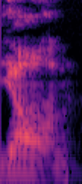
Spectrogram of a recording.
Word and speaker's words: Jan: And Jan Gomez, I know it says, looks like Ian, but there's a Jan Poveda who is South American playing for Leeds, and he pronounces it Jan.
